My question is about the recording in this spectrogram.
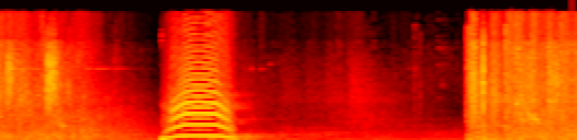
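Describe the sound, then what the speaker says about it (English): Gunfire from an enemy shooter in the tactical shooter game Ready or Not: a loud whooshing, ricocheting burst in the middle, fading away, framed by steady background noise before another loud onset near the end. "I don't know where he's shooting from."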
